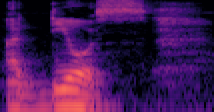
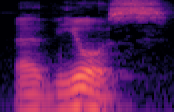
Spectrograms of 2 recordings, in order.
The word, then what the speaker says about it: adiós: interdental fricative sound right but in philippine spanish it makes a hard d sound so a lot of people would like to say this as a adios right and in standard spanish it's avios right adios don't forget the accents right the accents are where the stress lies with the stress accent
